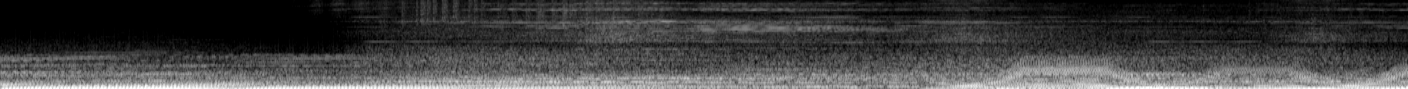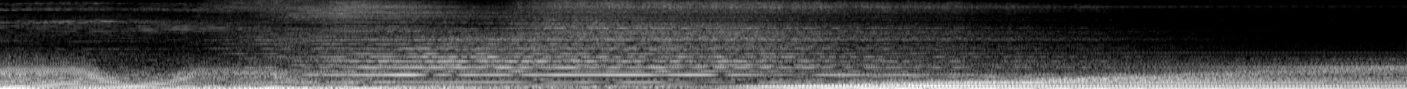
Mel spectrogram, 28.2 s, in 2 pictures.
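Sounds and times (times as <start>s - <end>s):
dark textured ambience: 0.0s - 28.1s.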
